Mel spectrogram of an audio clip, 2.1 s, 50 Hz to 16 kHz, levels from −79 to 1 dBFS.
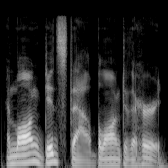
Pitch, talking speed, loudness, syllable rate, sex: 105 Hz, 230 wpm, -18 LUFS, 4.6 syllables/s, male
